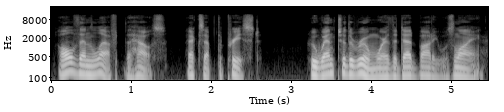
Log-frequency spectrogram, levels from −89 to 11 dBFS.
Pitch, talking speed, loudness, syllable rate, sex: 115 Hz, 210 wpm, -17 LUFS, 5.4 syllables/s, male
